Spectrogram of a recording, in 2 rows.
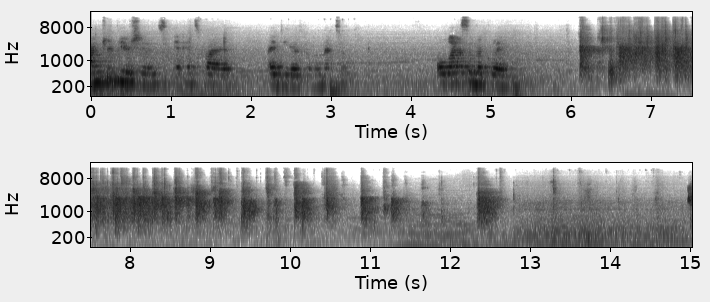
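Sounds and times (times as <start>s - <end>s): group clapping: 6.1s - 13.5s.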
